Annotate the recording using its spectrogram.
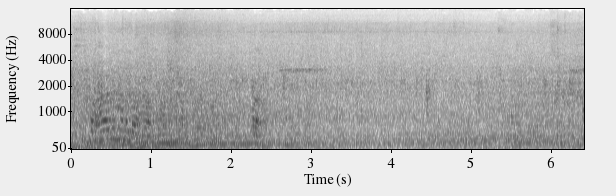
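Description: Indistinct talking, clearest in the first second or so, over a steady hiss and a low hum.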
